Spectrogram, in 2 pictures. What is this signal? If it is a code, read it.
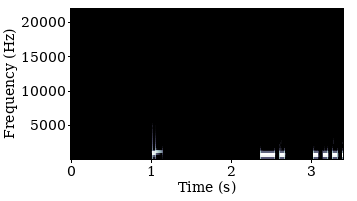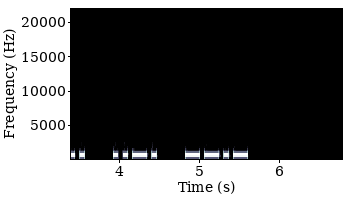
Morse code, heard as a keyed tone, about 20 wpm, spaced as for 14 wpm, 700 Hz. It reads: N5FQ
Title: USA Call Signs - 2x Character Spacing - 20wpm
